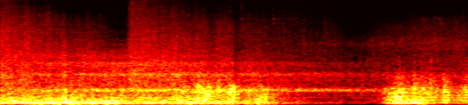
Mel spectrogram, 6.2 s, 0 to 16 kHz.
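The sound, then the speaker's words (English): Heavy rain pours down steadily as thunder rumbles low and loud through the downpour, with a deep roll swelling again near the end, on a raw, rainy Sunday night in Teaneck, New Jersey, near New York City, March 6, 2011. No voices are heard. “March 6, 2011, a raw and rainy Sunday in Teaneck, New Jersey, minutes from New York City.”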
